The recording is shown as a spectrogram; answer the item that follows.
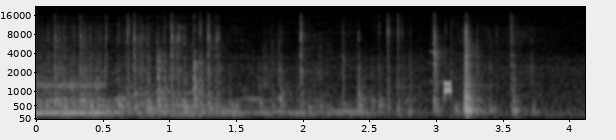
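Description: Domestic sewing machine stitching in the ditch across a zipper hoodie, a rapid mechanical whir of needle strokes in short bursts with brief stops, close and fairly quiet.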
